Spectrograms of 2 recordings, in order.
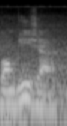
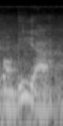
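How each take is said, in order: First: The double L is not a Y sound. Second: The double L sounds like an English Y. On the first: Some other speakers say it this way. "some people say bombilla with" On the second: This is the traditional Spanish way. "in traditional Spanish I would say bombilla"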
